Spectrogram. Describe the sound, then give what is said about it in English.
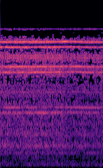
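A telephone rings with a steady, continuous bell tone that holds at an even level from start to finish, with no voices over it. “something rang. So it did. The phone.”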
